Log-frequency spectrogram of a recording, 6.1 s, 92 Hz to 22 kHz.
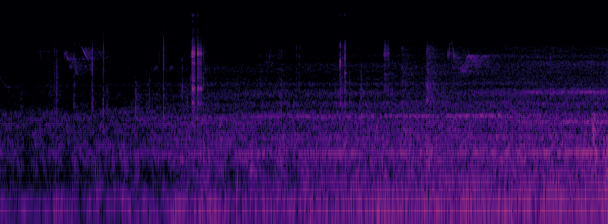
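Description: Siemens Class 189 electric locomotive hauling a container train, approaching: a faint rumble with a steady hum that grows louder throughout. A few short sharp high chirps or clicks come over it, the strongest about two seconds in.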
